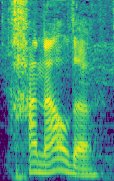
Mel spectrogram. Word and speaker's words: Ronaldo: Well, in Portuguese, they don't actually pronounce the R's, eh? They pronounce it as an H. – Ronaldo.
